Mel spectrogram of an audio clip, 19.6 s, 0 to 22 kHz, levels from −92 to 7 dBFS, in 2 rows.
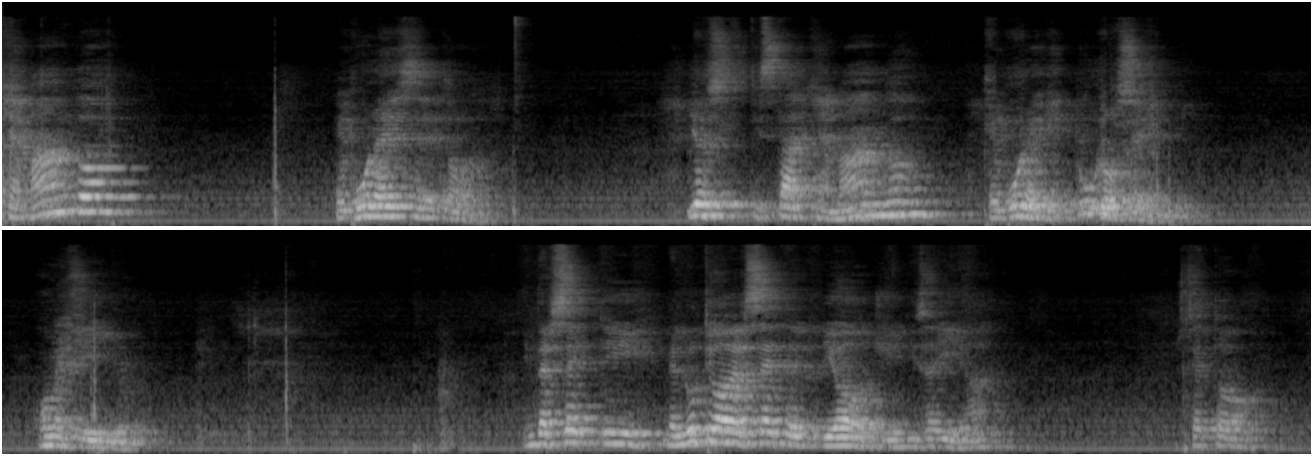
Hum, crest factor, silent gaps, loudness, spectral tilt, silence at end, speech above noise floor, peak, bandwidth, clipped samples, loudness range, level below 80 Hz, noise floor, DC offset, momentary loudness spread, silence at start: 50 Hz at -50 dBFS; 20 dB; none; -27 LUFS; -6.5 dB/octave; 0.05 s; 28 dB; -8 dBFS; 17 kHz; under 0.1%; 9 LU; -60 dBFS; -53 dBFS; under 0.1%; 23 LU; 0 s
